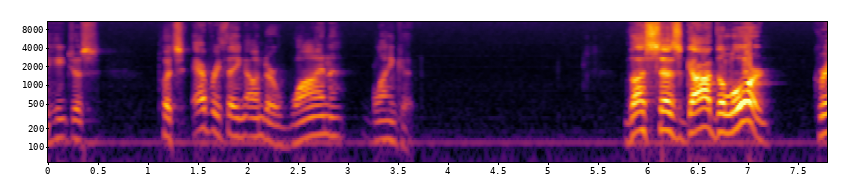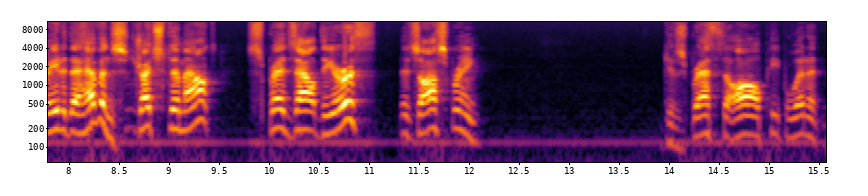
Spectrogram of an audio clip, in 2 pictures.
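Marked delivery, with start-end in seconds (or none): 5.8-15.6 proclamation. Acted. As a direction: declaim it like a herald of God. Proclaims God's words.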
